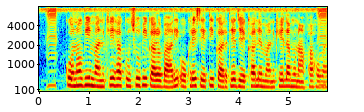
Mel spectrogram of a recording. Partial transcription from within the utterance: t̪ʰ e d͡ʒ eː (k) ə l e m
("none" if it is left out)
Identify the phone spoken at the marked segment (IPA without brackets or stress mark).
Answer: kʰ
